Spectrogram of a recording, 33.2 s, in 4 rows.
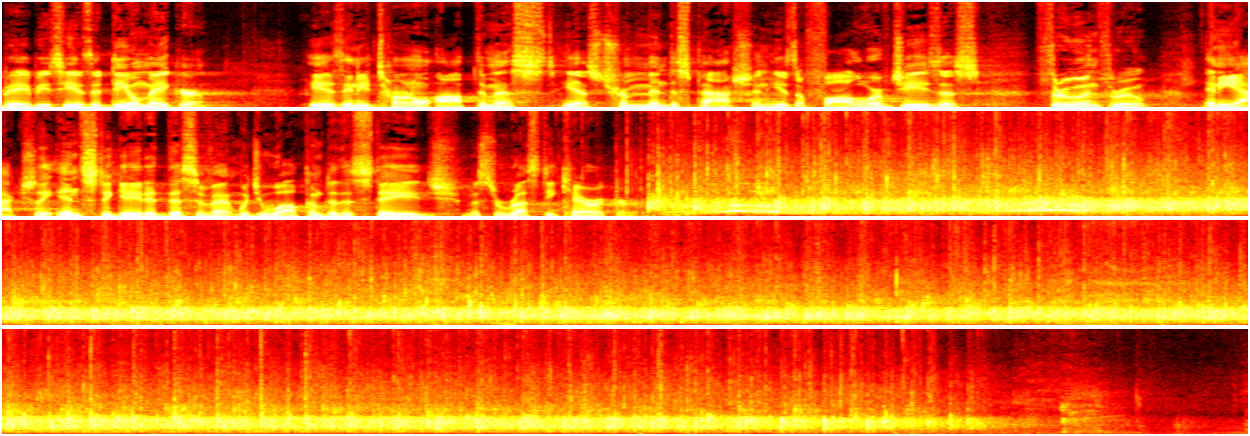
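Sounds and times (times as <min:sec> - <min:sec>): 
speech: 0:00.0 - 0:12.8
standing audience applauding a football punter: 0:12.5 - 0:32.0.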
